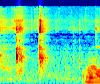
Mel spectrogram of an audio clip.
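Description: Hand pepper mill grinding black peppercorns as it is twisted: two short gritty crunches about half a second apart.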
